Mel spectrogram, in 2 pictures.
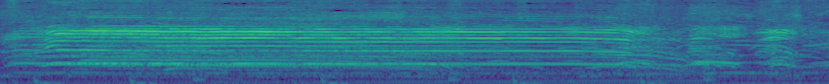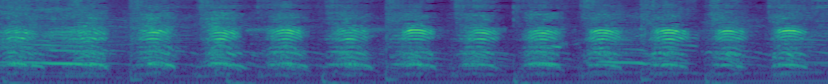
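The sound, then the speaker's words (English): An audience cheers and shouts in reaction to a wrestling promo. A sustained loud yell gives way to a rhythmic crowd chant of many repeated, punchy bursts. “I'm going to say an up, I'm going to say a down, and you make the most amount of noise depending on what you thought.”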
